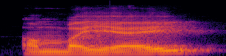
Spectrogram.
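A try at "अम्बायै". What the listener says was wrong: Ambayai. Just observe the dirgha, okay? Ambayai.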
